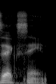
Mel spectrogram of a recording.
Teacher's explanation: drop the s from sex it becomes zexane it just flows so much better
